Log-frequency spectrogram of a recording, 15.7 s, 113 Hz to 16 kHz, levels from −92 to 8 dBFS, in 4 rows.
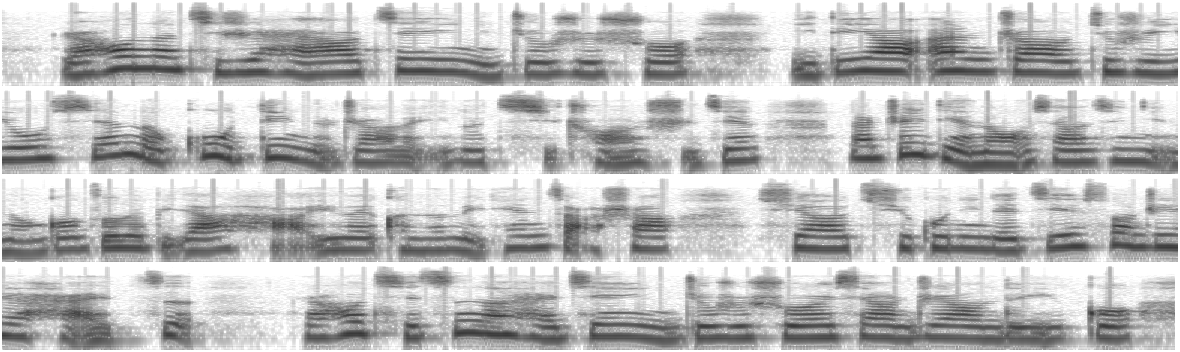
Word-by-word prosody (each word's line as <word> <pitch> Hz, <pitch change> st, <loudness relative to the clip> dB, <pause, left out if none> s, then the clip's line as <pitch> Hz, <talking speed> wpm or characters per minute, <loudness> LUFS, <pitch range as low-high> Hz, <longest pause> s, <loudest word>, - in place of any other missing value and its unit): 然 -, -, +1 dB
后 320 Hz, -, +7 dB
呢， 310 Hz, -1 st, +5 dB
其 305 Hz, -4 st, 0 dB
实 255 Hz, +1 st, -1 dB
还 235 Hz, -3 st, 0 dB
要 235 Hz, +2 st, +5 dB
建 280 Hz, +3 st, -2 dB
议 265 Hz, -, -4 dB
你 205 Hz, -4 st, -4 dB
就 225 Hz, +1 st, -3 dB
是 230 Hz, -1 st, -3 dB
说， 230 Hz, 0 st, -1 dB, 0.3 s
一 -, -, -4 dB
定 260 Hz, +3 st, -3 dB
要 280 Hz, -1 st, +8 dB
按 275 Hz, 0 st, +5 dB
照 255 Hz, -3 st, +3 dB
就 250 Hz, +2 st, -4 dB
是 250 Hz, -1 st, -4 dB
优 265 Hz, +3 st, -1 dB
先 325 Hz, +5 st, +1 dB
的、 250 Hz, -9 st, +1 dB
固 330 Hz, +5 st, +2 dB
定 300 Hz, -2 st, -2 dB
的 -, -, -5 dB
这 -, -, -4 dB
样 110 Hz, 0 st, -2 dB
的 110 Hz, -, -5 dB
一 -, -, -12 dB
个 230 Hz, 0 st, -7 dB
起 235 Hz, -, +3 dB
床 230 Hz, 0 st, -4 dB
时 220 Hz, -, -3 dB
间。 250 Hz, +2 st, -1 dB, 0.3 s
那 290 Hz, 0 st, +3 dB
这 360 Hz, +5 st, +3 dB
点 265 Hz, -, +1 dB
呢， 200 Hz, -, +2 dB
我 225 Hz, -, -3 dB
相 230 Hz, 0 st, 0 dB
信 240 Hz, 0 st, -5 dB
你 225 Hz, -, -5 dB
能 195 Hz, -1 st, -5 dB
够 235 Hz, -, 0 dB
做 250 Hz, -, -1 dB
得 265 Hz, -1 st, -1 dB
比 -, -, -8 dB
较 215 Hz, +1 st, +3 dB
好。 235 Hz, -, -1 dB
因 230 Hz, -, -3 dB
为 230 Hz, -, -2 dB
可 230 Hz, -, -3 dB
能 225 Hz, +1 st, -8 dB
每 215 Hz, -3 st, -6 dB
天 260 Hz, +1 st, -7 dB
早 275 Hz, -, 0 dB
上 245 Hz, -1 st, +1 dB, 0.3 s
需 385 Hz, -, -4 dB
要 245 Hz, -1 st, +2 dB
去 255 Hz, +1 st, -5 dB
固 260 Hz, +1 st, -3 dB
定 250 Hz, -1 st, -5 dB
地 220 Hz, -1 st, 0 dB
接 270 Hz, +5 st, -1 dB
送 305 Hz, +1 st, +1 dB
这 280 Hz, 0 st, 0 dB
些 255 Hz, -, -1 dB
孩 -, -, 0 dB
子。 -, -, -4 dB, 0.3 s
然 240 Hz, -1 st, -1 dB
后 300 Hz, -, +4 dB
其 300 Hz, -5 st, 0 dB
次 255 Hz, +7 st, +2 dB
呢， 290 Hz, -2 st, +5 dB
还 225 Hz, -5 st, -1 dB
建 255 Hz, +3 st, 0 dB
议 245 Hz, -, -3 dB
你 210 Hz, -2 st, -3 dB
就 230 Hz, +1 st, 0 dB
是 230 Hz, -, -2 dB
说， 240 Hz, 0 st, +2 dB
像 240 Hz, -2 st, +2 dB
这 240 Hz, +1 st, -4 dB
样 225 Hz, -2 st, +1 dB
的 215 Hz, -, -1 dB
一 215 Hz, 0 st, -4 dB
个 225 Hz, +1 st, +2 dB
245 Hz, 335 characters per minute, -23 LUFS, 230-270 Hz, 0.3 s, 要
